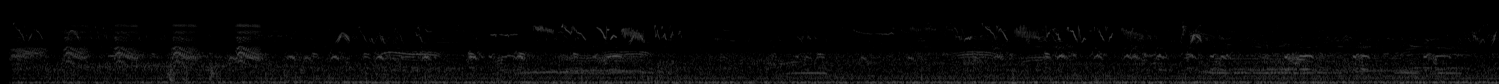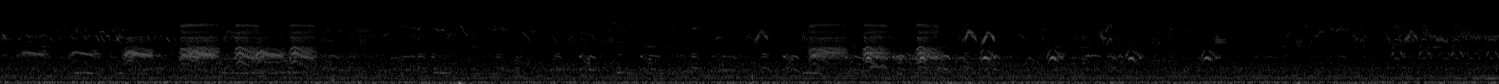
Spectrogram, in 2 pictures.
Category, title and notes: Soundscapes > Nature
Sunday spring morning 03/06/2022
Sunday morning ambience on farm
